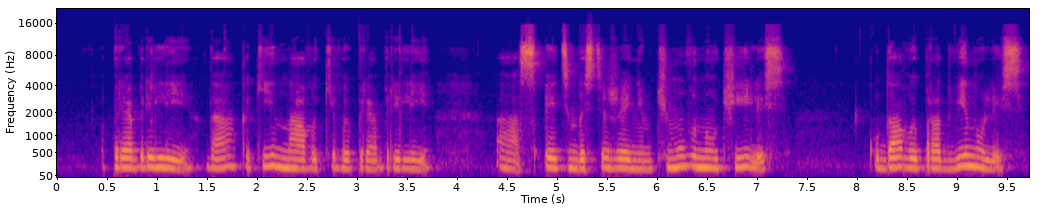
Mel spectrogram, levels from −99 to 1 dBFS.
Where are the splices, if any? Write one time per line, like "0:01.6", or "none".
none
